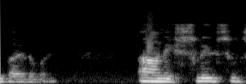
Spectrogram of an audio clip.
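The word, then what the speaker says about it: Arne Slot: and say you know look at at uh Annie SLO that's how you pronounce his name by the way Annie SLO and say um oh he's like CL please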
